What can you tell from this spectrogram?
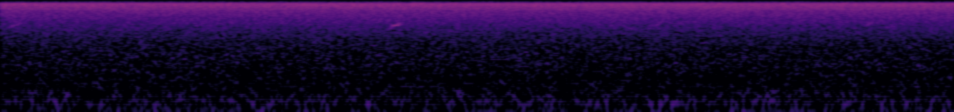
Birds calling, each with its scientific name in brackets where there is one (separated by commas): White-crowned Sparrow (Zonotrichia leucophrys)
